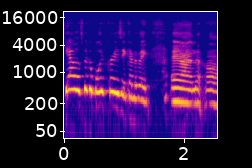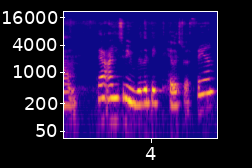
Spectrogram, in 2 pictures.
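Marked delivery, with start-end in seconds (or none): 0.0-1.4 higher, quick excited reply; quick, raised, hammed-up enthusiasm; mock eager younger self. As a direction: play your boy-crazy younger self, fast and bright. Her younger self answering eagerly.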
